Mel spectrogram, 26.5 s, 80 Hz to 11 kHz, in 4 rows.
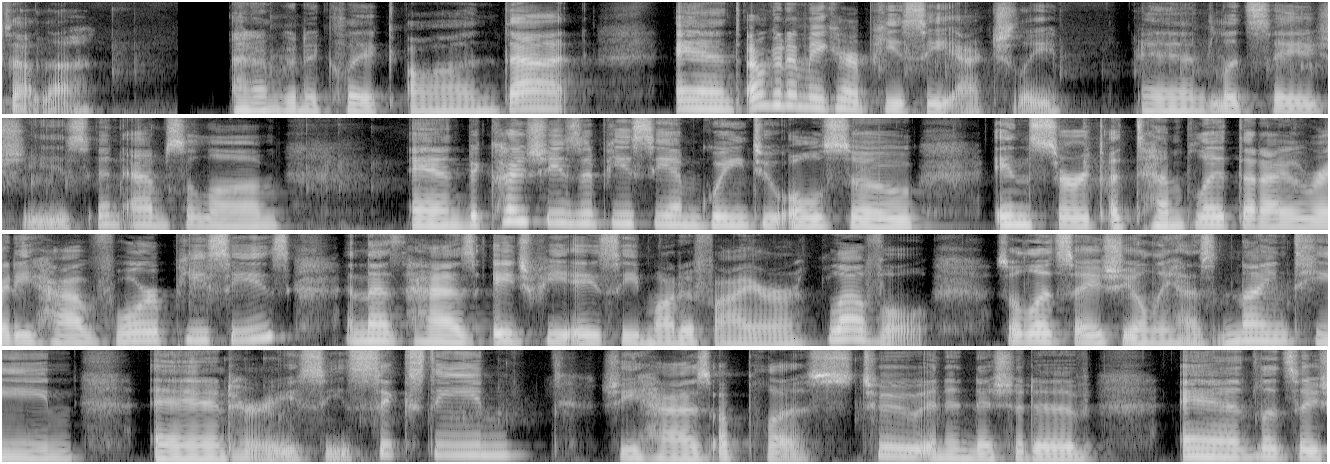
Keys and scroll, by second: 0.0-0.9 typing, 4.2-5.1 typing, 5.3 Down, 5.9 super+Right, 6.3 shift+a, 8.1 Up, 8.1 typing, 8.3 Up, 12.0 super+;, 12.8-13.7 typing, 18.7-19.5 typing, 19.5 Down, 20.9-21.7 typing, 21.7 Down, 22.1 super+Right, 24.1 2, 24.4 Down, 26.0 2.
